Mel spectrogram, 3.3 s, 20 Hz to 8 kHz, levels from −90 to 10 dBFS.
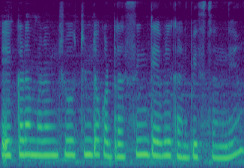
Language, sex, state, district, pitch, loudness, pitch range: Telugu, female, Andhra Pradesh, Guntur, 250 Hz, -22 LUFS, 225-265 Hz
